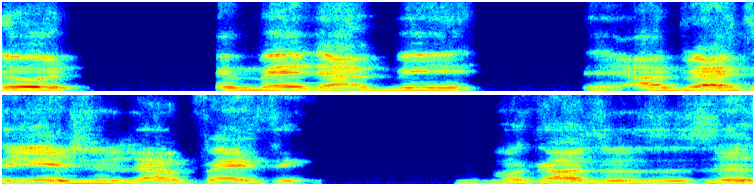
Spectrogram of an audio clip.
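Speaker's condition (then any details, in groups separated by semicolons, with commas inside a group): ALS/MND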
